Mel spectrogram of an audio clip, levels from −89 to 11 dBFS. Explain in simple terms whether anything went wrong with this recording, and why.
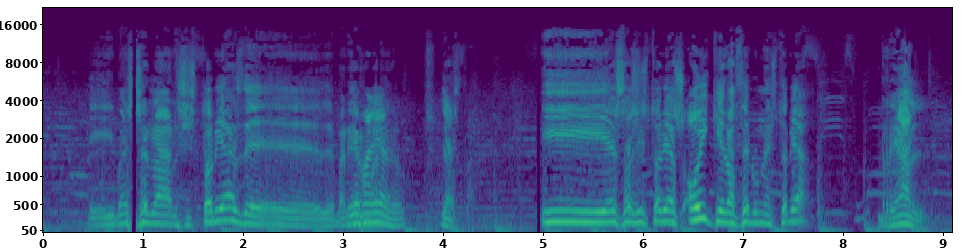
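Gaps at a join of encoded pieces appear at 0.88–0.93 s and 4.93–4.97 s: brief silences from padding left where separately encoded chunks were stitched together.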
